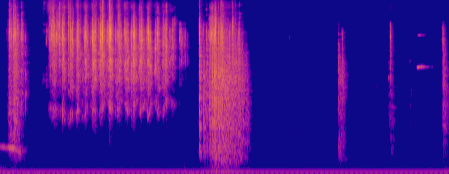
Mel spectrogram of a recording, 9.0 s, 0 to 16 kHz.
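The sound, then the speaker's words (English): A handful of nine dice rattles rapidly as it's shaken, then spills out in a loud clattering burst, followed by a few scattered clicks as the last dice settle. No one speaks. “2 successes on 9 dice.”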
